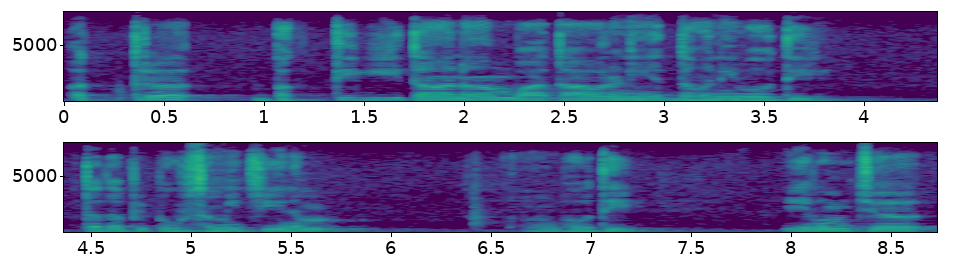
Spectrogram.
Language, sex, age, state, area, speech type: Sanskrit, male, 18-30, Rajasthan, rural, spontaneous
